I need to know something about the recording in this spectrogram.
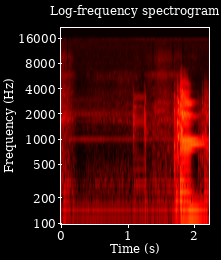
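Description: Electric guitar, a Squier Stratocaster on its DiMarzio Super Distortion bridge pickup, played through a breadboarded Marshall Bluesbreaker overdrive circuit. A faint low note sustains, then a louder note is picked near the end.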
